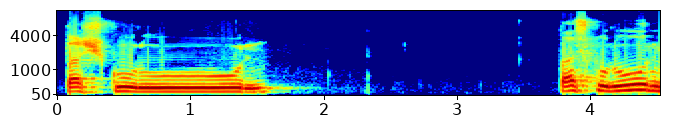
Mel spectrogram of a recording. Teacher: اس کا قاعدہ یہ ہے کہ را کے اوپر زبر اور پیش آئے تو را کو پر پڑھا جائے گا، را کے نیچے زیر آئے تو را کو باریک پڑھا جائے گا، یا را کے اوپر پیش ہے اس سے را کو پر پڑھیں گے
